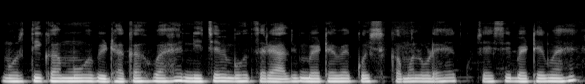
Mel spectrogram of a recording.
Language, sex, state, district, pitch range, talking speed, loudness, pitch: Hindi, male, Jharkhand, Palamu, 140-145 Hz, 255 wpm, -13 LUFS, 140 Hz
